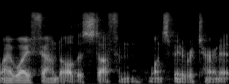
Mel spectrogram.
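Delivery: speaking low, voice kept in a low register. Retelling what a man said after setting bags on a store counter: low voice. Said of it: "he says in like a low voice".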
